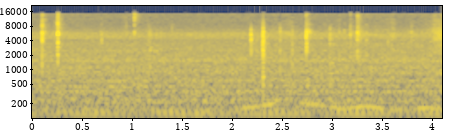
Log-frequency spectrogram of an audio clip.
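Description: A few light, scattered plastic clicks and taps of hands pulling the battery out of a Samsung Galaxy Player 4.0 media player and handling its case.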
